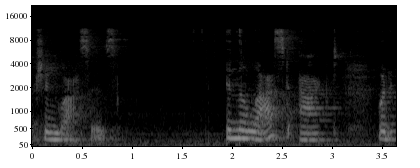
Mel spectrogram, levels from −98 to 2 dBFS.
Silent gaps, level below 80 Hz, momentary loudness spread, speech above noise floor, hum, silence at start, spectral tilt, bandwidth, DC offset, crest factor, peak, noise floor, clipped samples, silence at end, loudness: none; -78 dBFS; 17 LU; 25 dB; none; 0 s; -5.5 dB/octave; 11.5 kHz; under 0.1%; 18 dB; -38 dBFS; -77 dBFS; under 0.1%; 0 s; -53 LUFS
